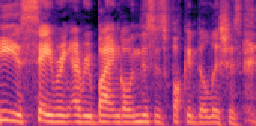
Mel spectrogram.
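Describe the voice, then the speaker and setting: A raised, projected male voice with a bright, sharp tone. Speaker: book commentary youtuber. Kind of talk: casual ranking commentary. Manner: fast; animated.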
